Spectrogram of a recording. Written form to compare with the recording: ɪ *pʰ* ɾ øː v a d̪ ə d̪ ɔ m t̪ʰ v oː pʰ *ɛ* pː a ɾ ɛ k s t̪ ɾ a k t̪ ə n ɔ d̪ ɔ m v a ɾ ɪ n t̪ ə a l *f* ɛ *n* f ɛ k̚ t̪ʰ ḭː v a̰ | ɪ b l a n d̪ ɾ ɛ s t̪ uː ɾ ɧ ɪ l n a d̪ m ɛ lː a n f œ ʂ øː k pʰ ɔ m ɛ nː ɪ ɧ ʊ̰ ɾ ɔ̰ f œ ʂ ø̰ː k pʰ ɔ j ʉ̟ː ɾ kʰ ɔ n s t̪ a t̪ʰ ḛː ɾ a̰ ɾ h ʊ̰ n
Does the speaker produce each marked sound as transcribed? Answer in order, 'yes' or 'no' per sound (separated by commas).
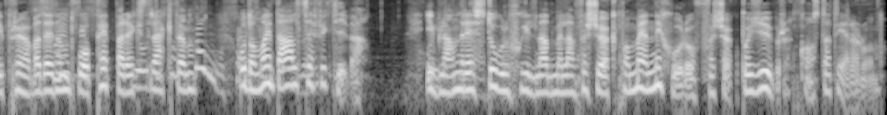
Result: yes, yes, no, no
